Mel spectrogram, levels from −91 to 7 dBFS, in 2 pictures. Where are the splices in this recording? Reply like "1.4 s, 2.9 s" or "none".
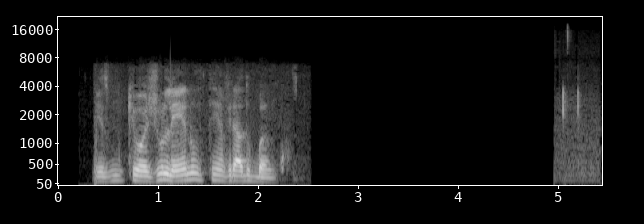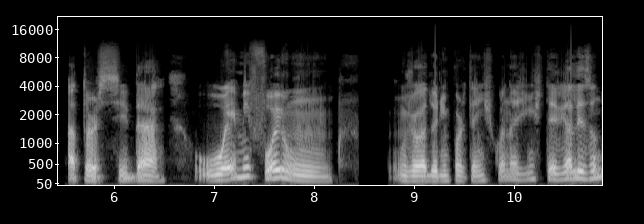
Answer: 5.5 s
